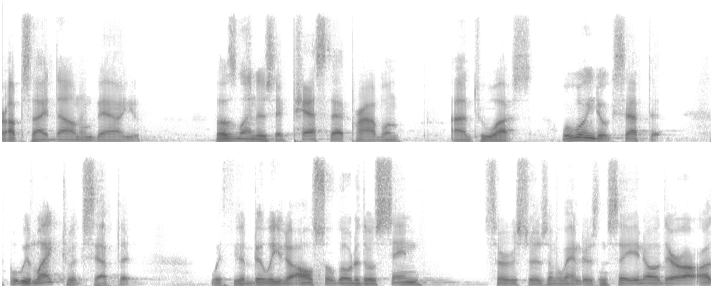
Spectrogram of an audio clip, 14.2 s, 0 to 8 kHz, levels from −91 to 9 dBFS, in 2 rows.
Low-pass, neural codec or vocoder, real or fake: 7.2 kHz; codec, 16 kHz, 1 kbps, X-Codec, HuBERT features, trained on balanced general audio; fake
